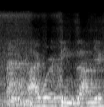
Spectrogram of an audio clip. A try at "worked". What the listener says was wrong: Worked. We hear the R. In English, the R is silent, but I could hear worked. There's a little bit of the R coming through. It should be a shorter sound.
